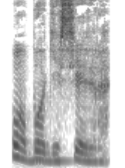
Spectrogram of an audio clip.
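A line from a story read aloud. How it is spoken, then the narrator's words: Stunned female whisper. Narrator (Russian): Ошеломленно прошептала она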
